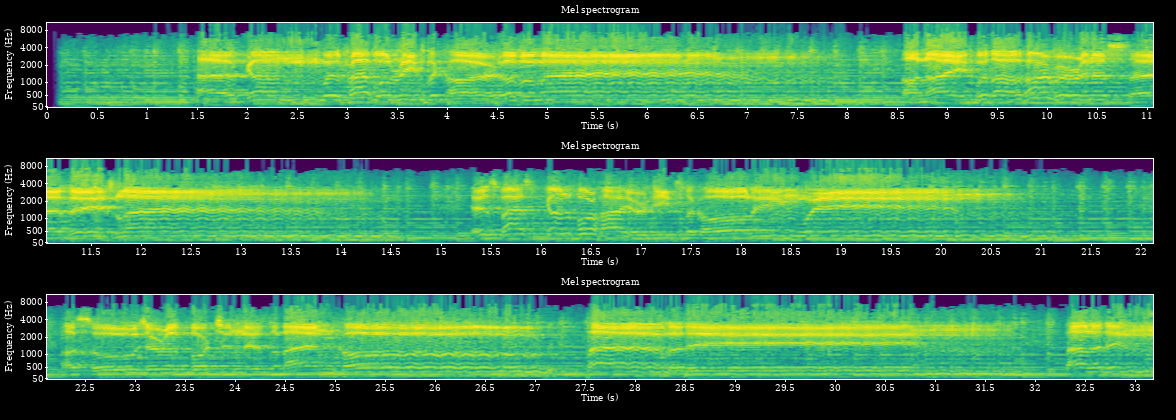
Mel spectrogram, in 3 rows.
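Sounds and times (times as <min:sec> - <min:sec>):
TV theme music: 0:00.1 - 0:33.1.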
